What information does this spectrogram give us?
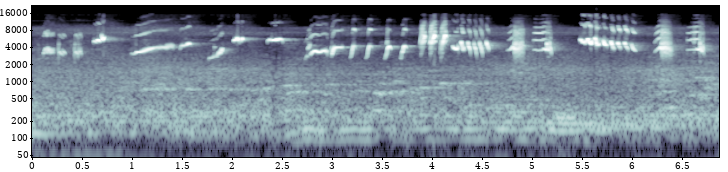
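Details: Yellow-striped Bustomi white-eye kept at home sings a lively string of high, sweet whistles and sharp chirps, some notes rising, others falling, tumbling into rapid twitters with almost no pause.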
